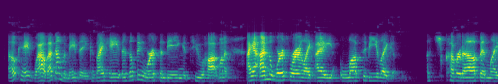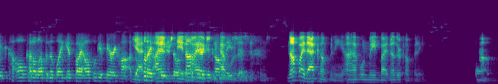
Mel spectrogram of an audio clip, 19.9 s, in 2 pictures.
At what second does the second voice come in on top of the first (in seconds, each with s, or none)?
12.6 s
